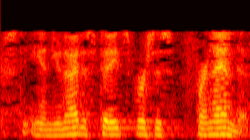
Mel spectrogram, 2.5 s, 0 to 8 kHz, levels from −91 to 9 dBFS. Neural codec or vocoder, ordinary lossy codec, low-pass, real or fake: none; AAC, 16 kbps; 7.2 kHz; real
